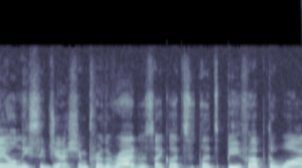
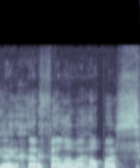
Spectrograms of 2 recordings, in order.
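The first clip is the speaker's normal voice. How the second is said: put-on plain British English accent; 4 semitones higher than usual. Imitating another speaker's words about the fella: english accent. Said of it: "You just had a really English accent there".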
